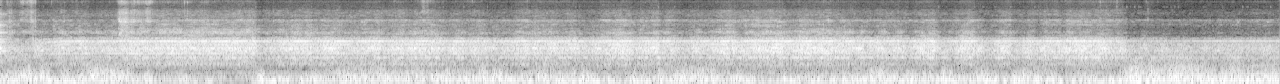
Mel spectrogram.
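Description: Truck-mounted borewell drilling rig running with a loud, steady low rumble. A steady high whine comes in over it just after the start.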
